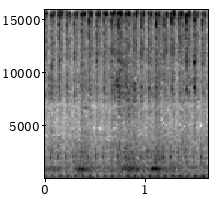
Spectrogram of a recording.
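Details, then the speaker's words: Honda CRF150 single, previously noisy with a knock, now quiet: even idle with a steady beat and no deep knock under it; bottom end sounds healthy. "So CRF to guys so hindi na siya maingay. Yung dati kasi maingay to eh."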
